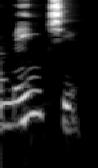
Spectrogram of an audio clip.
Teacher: na palavra mente, este N aqui, ele está trazendo uma nasalidade para a letra e, para este primeiro e então ali nós temos um como se tivéssemos um tio, só que no lugar de colocar um tio, vamos colocar um N.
